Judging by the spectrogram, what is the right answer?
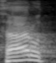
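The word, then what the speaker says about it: ث: ছিল 2টি নোক্তা, আর সারও 3টি নোক্তা রয়েছে, সেটা হলো তার উপরে। তাহলে 3 নোক্তাওয়ালা হরফটিকে কি বলে? সা। আবার বলুন সা। সা হরফটি বারিক মানে পাতলা করে উচ্চারণ করতে হবে।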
